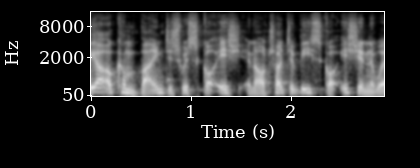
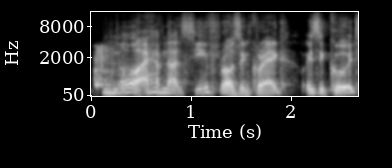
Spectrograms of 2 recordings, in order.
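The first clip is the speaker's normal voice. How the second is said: put-on camp German accent. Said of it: "this is my favorite voice to do".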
